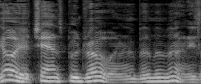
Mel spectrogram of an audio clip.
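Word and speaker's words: Boudreaux: They're like, "Oh, you're Chance Budro." And he's like, "Yeah, that is right. I am Chance Budro. Uh, it rhymes with Cluso.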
